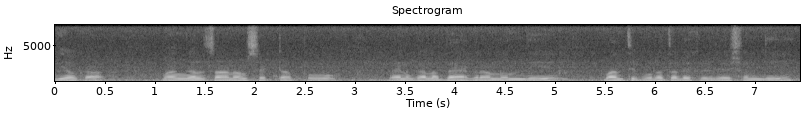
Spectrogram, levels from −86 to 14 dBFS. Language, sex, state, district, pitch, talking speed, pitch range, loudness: Telugu, male, Telangana, Komaram Bheem, 120 Hz, 95 wpm, 115-125 Hz, -17 LUFS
